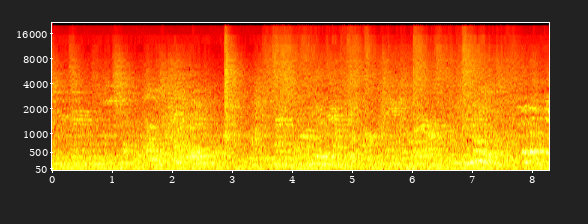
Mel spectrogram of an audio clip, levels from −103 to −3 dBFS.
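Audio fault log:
Throughout: Opus compression, likely at a low bitrate around 16 kbps in music mode; bands are filled by folding or noise, so tones sound grainy, rough and noisy.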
